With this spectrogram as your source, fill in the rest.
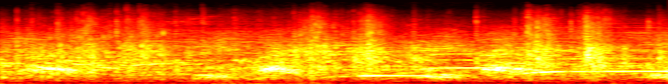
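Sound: football stadium crowd cheering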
